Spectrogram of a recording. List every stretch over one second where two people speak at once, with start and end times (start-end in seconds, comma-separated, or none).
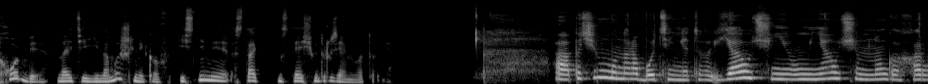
none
